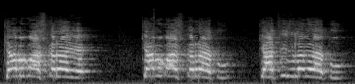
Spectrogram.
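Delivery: angry shout. Real, not acted. Panelist hurling insults at rival. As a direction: berate the heckler.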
